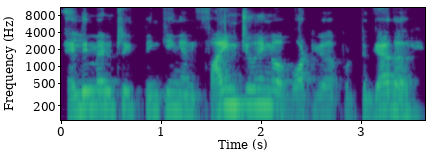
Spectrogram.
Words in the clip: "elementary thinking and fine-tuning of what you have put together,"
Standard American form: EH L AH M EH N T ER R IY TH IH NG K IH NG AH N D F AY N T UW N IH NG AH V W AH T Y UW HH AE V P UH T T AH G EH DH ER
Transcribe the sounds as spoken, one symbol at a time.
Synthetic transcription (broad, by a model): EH L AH M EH N T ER R IY T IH NG K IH NG AH N D F AY N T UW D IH NG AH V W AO T Y UW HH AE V P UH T T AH G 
